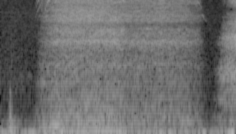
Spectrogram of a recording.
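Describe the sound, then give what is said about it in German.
A single long, deep breath drawn in during a breathing exercise, a steady airy hiss lasting about a second and a half before stopping, with another breath starting right after. “schließen dazu unsere Augen und atmen einmal tief ein.”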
